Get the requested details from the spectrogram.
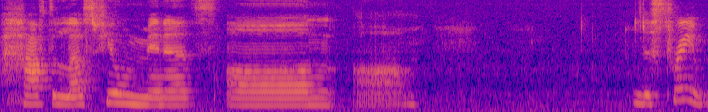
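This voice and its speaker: A woman speaks in a Dutch accent, her pitch varying in an ordinary way. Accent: Dutch accent, noticeable. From Netherlands. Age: 20s. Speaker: streamer. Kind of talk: casual chat. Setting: live stream. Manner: soft.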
